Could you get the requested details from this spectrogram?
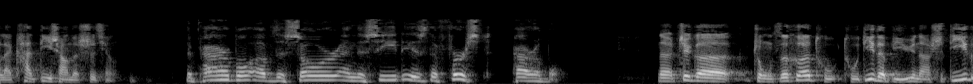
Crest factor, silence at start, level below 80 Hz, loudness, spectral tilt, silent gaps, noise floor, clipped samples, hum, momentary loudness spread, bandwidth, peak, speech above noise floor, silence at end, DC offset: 18 dB; 0 s; -72 dBFS; -22 LUFS; -5 dB/octave; none; -75 dBFS; under 0.1%; none; 11 LU; 8.8 kHz; -4 dBFS; 53 dB; 0 s; under 0.1%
